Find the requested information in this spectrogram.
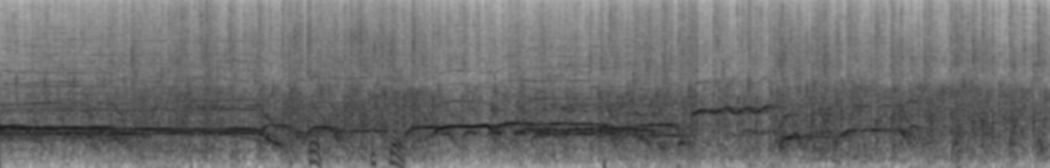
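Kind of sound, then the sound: crowd, audience cheering and applause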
